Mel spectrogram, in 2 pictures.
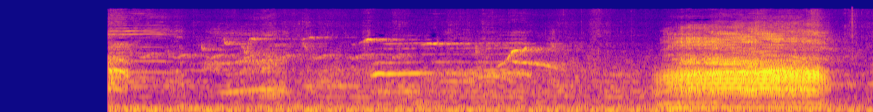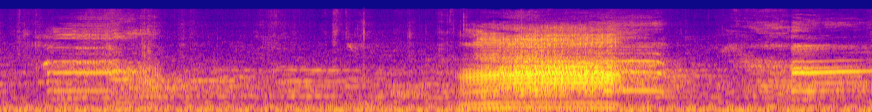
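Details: Geese at the Preah Chhor pagoda in Prey Veng Province, Cambodia: two loud, harsh, nasal honks about three seconds apart, each lasting under a second, over a steady low hum with thin whistled calls of other birds between them.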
